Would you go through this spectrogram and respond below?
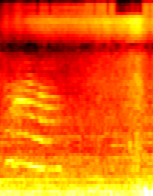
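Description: A newly adopted cat gives a single drawn-out, falling meow, close and fairly loud over a quiet indoor background.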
